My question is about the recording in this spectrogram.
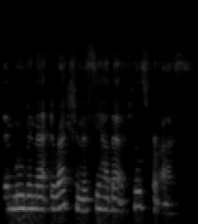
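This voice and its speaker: A woman's voice: medium pitch, expressive, fast, mellow, low-quality recording. Reflective woman, interview guest. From US East Coast. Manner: reflective, repeats words while searching. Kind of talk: conversational interview storytelling.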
